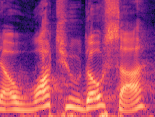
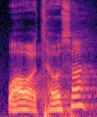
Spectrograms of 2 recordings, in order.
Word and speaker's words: Wauwatosa: the lerner building in a watudosa i butchered that immensely w-a-u-w-a-t-o-s-a wauwatosa wauwatosa thank you wisconsin and night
